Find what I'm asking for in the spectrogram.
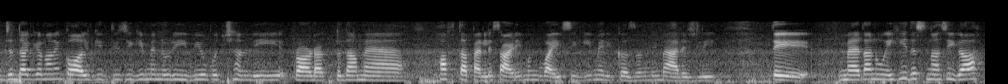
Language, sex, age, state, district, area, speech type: Punjabi, female, 18-30, Punjab, Pathankot, rural, spontaneous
